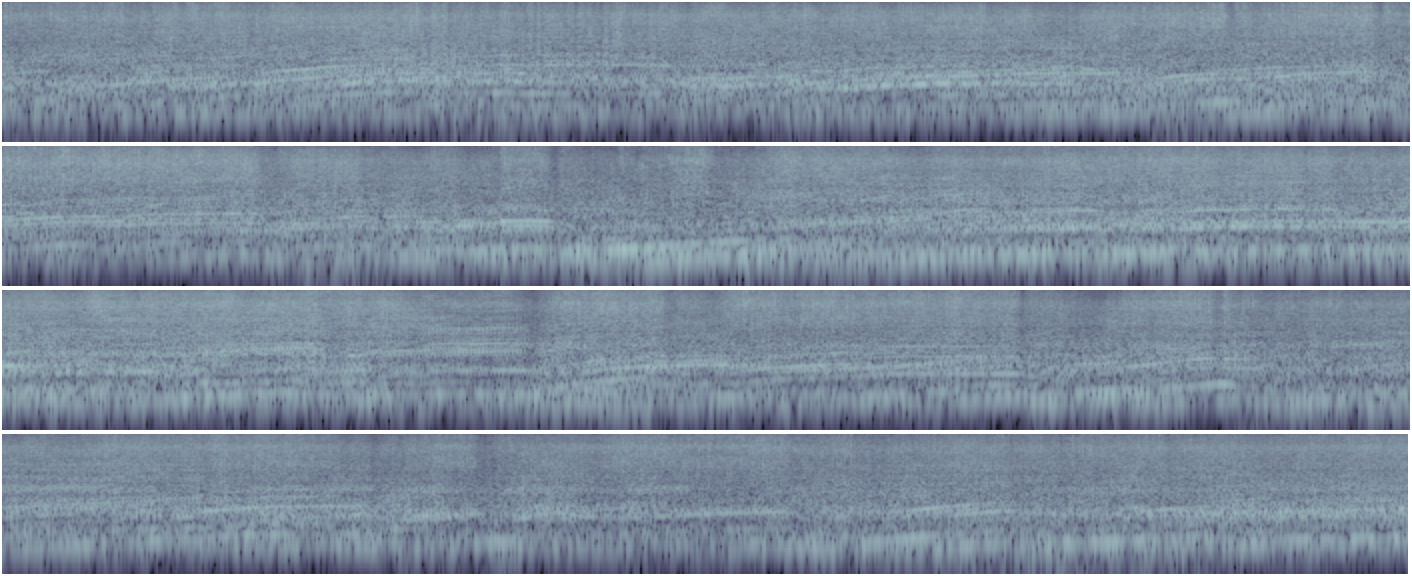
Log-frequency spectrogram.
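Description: Engines of several demolition derby cars revving hard at once, their pitches rising and falling over one another without a break as the cars push and ram each other.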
